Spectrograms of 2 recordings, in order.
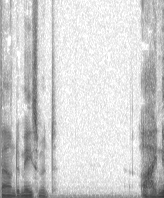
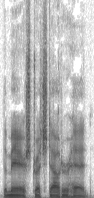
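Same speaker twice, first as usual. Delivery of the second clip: ordinary delivery, nothing marked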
